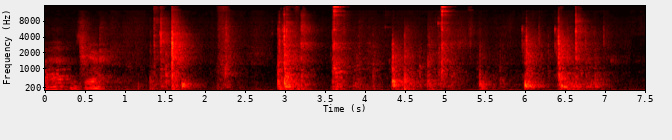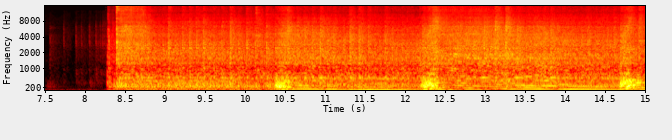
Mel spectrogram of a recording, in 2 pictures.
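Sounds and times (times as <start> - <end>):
dirt bike engine starting and revving: 8.3 - 15.0.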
